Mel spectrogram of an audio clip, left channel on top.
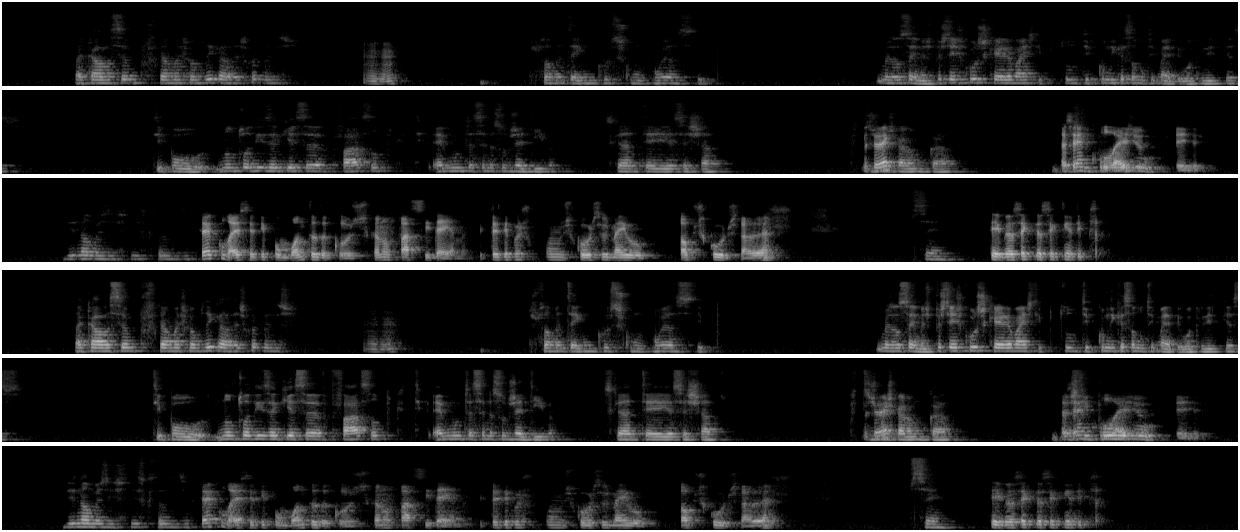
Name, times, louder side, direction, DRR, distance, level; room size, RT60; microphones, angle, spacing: voice 1, 0.7-2.9 5.3-7.0 8.7-12.5 13.9-16.2 16.7-17.9 18.4-19.6 21.0-21.9 22.9-23.9 25.3-26.6 33.8-34.2, right 5 dB, 70° right, 0.5 m, -32 dB
voice 2, 3.6-3.9 21.0-21.3 23.0-23.8 24.1-24.4 26.7-31.1 31.5-32.6 34.6-35.7, left 5 dB, 45° left, 0.4 m, -30 dB
6.7 x 2.4 x 2.6 m
head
